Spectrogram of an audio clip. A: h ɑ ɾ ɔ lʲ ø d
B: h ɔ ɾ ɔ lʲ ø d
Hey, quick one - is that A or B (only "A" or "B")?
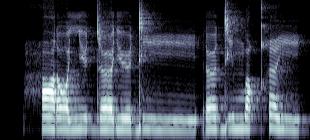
A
